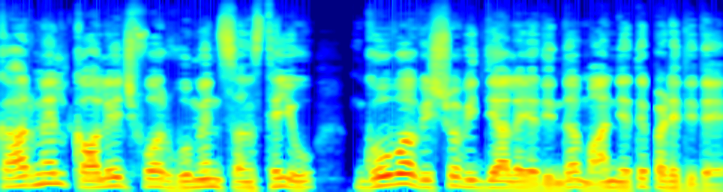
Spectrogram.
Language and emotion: Kannada, neutral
